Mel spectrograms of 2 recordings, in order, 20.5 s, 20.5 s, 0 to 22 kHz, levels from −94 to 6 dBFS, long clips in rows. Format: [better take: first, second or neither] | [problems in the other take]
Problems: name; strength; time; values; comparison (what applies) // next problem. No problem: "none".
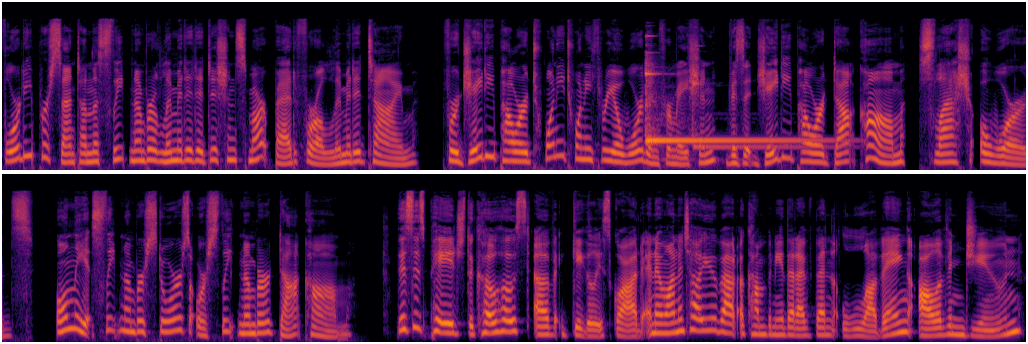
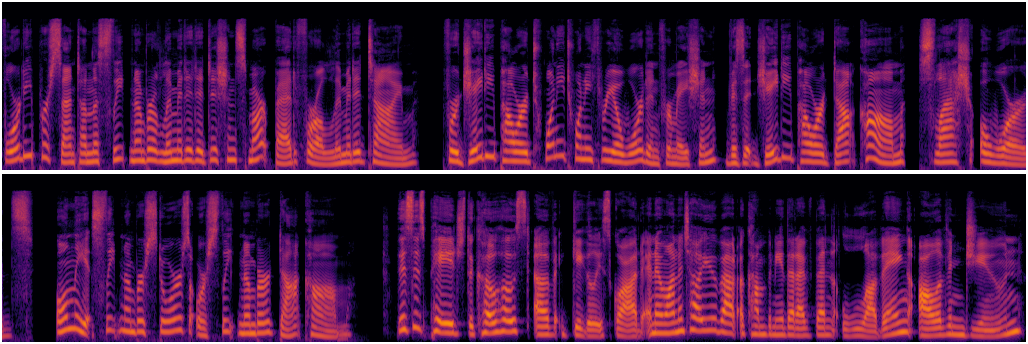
second | doorbell; loud; from 6.5 to 8 s; peak 4 dB above the speech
